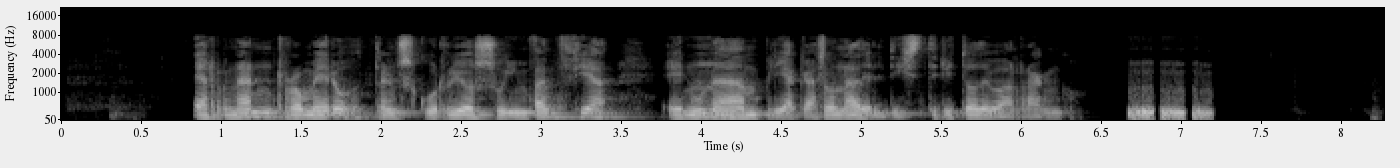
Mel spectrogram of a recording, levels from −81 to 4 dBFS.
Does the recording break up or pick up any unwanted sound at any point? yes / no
yes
